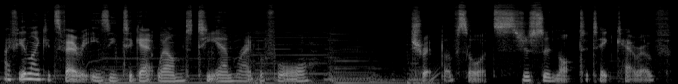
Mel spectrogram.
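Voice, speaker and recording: A woman's voice: deep voice, animated, moderate pace, creaky, over music. A woman streaming a game, chatting casually and greeting viewers by name. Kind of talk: casual livestream chat while gaming.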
